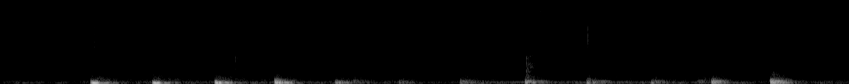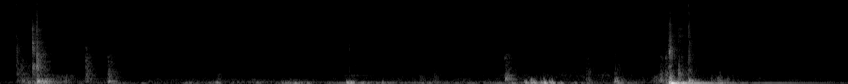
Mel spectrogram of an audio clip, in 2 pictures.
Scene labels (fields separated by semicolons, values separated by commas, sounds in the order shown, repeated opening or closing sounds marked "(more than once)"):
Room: hallway; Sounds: footsteps, door (more than once)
